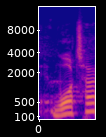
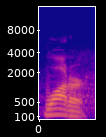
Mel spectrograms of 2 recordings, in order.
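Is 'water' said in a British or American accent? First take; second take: British; American. First: It is said in a British-style accent. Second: It is said in an American accent.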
